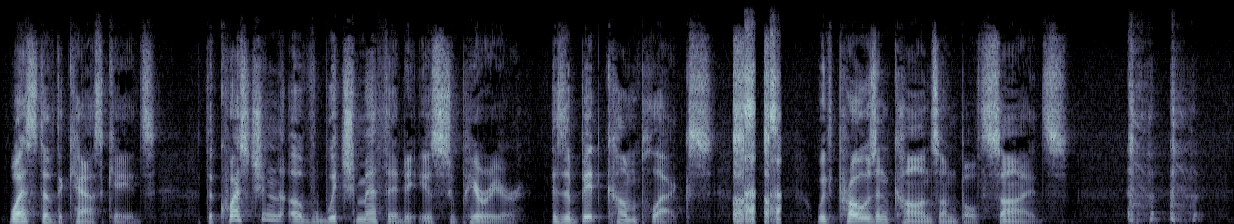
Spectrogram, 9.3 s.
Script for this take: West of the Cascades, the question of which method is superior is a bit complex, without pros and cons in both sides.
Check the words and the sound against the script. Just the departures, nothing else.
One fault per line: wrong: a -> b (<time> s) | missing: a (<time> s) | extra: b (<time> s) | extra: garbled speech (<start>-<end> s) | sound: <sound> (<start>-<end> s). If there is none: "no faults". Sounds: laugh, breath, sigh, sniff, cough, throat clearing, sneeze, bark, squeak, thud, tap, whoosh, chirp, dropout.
sound: laugh (5.5-5.9 s)
wrong: without -> with (6.1 s)
wrong: in -> on (7.0 s)
sound: cough (8.4-9.1 s)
